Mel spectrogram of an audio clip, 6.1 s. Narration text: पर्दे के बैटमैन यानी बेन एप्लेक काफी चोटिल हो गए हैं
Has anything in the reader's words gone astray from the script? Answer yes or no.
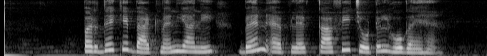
no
